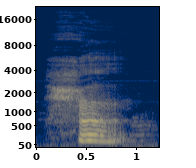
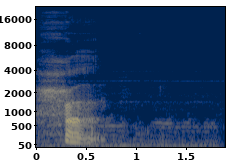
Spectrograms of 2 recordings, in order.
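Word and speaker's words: ح: Okay, you need to feel the air, the vibration from your throat if you want to pronounce this one correctly. Ha.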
